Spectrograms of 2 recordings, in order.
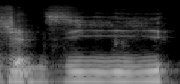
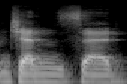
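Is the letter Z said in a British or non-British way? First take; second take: non-British; British. First: The letter Z is said a non-British way. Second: The letter Z is said the British way. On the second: "I say zebra because I'm British, but because I say a like uh, X Y Z"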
